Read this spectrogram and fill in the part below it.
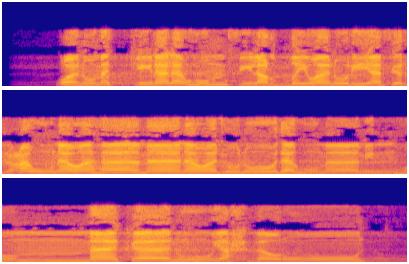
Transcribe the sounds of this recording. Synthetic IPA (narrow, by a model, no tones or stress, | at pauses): wʔanʊmakːɪnalaɦʊmfiːlɑɾˤd̪ˤɨwanʊɾɪjafɪɾʕawnawaɦaːmaːnawad͡ʒʊnuːd̪aɦʊmaːmɪnɦʊmː | aːkaːnuːjaħðɑɾˤuːn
